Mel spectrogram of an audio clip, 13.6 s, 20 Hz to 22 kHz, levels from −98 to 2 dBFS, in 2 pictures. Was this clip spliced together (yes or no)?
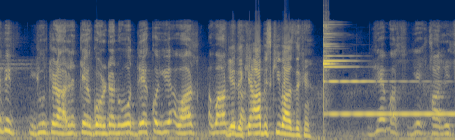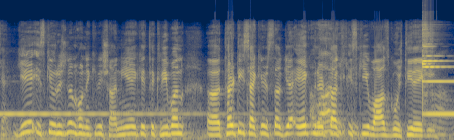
no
